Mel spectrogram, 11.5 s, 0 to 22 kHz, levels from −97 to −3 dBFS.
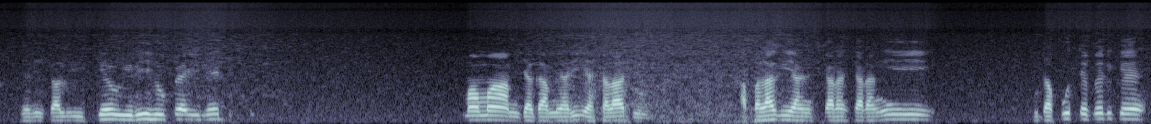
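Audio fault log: Throughout: noise suppressor artifacts. The room noise, sitting about 19 dB under the speech, is pulled down by about 17 dB between phrases and rises under them.
2.30 to 7.18 s: input switched to a poorer device, likely. A 200 ms silence, then audio dulls, level unchanged, and a faint new noise floor.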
